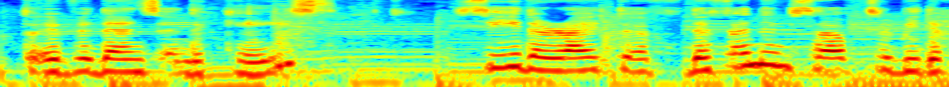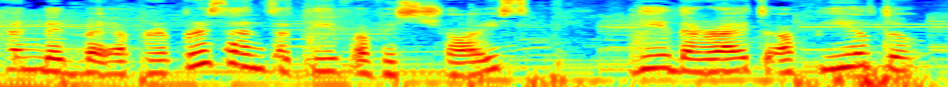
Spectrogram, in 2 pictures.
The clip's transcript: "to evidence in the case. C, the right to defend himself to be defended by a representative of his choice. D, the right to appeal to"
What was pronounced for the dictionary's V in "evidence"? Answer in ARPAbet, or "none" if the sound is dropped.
V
